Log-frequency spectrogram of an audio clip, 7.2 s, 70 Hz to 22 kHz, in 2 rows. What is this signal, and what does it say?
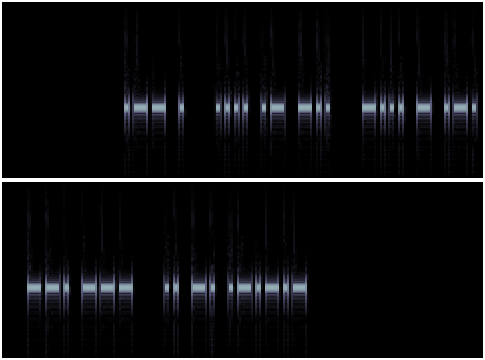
Morse code, heard as a keyed tone, about 36 wpm, 700 Hz. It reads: WE HAD BTR GO IN.
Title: Sentences from Top 400 Words and Abbreviations 35wpm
